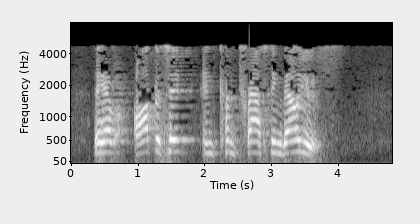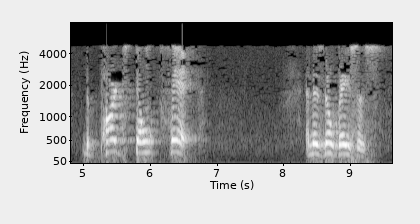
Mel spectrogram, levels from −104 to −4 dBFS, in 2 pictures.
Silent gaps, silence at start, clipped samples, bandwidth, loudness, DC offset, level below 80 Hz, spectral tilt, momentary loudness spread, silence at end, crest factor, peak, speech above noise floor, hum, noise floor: none; 0.35 s; under 0.1%; 5 kHz; -14 LUFS; under 0.1%; -52 dBFS; -7.5 dB/octave; 12 LU; 0.2 s; 16 dB; 0 dBFS; 43 dB; none; -57 dBFS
